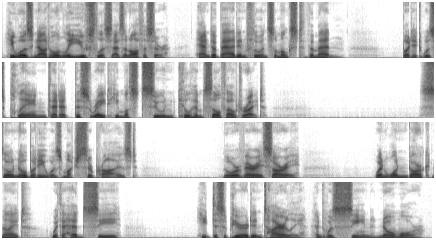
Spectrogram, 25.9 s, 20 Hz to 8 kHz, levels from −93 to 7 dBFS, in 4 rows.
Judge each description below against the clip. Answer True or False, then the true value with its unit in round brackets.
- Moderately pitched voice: False (95 Hz)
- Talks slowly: True (125 wpm)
